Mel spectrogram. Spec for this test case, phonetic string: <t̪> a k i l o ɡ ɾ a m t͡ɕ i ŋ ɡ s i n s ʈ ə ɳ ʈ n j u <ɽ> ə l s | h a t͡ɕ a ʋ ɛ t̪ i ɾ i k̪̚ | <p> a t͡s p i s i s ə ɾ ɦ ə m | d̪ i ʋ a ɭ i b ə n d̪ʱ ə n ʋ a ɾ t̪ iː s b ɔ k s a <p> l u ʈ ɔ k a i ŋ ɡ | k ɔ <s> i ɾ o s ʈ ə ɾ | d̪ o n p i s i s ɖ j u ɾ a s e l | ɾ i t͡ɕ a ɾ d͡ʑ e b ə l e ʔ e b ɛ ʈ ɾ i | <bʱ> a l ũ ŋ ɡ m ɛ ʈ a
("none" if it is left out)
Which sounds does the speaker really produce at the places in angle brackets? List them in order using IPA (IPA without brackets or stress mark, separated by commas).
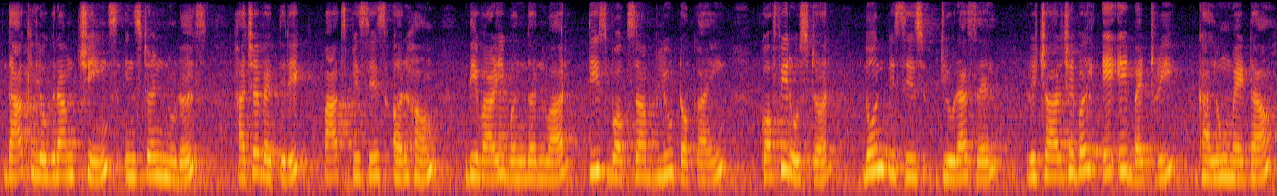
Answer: d̪, ɽ, p, b, f, ɡʱ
